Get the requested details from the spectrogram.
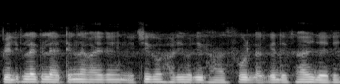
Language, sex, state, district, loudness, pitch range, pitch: Hindi, male, Madhya Pradesh, Umaria, -17 LUFS, 105-115 Hz, 110 Hz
